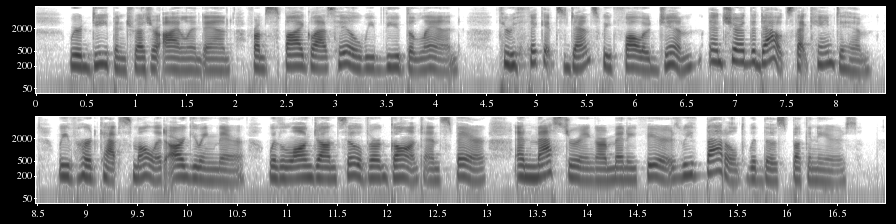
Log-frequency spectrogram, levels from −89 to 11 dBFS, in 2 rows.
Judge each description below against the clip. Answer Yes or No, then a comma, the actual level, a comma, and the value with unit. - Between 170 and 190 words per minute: Yes, average, 180 wpm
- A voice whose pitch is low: No, medium, 180 Hz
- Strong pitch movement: No, average, 3.6 semitones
